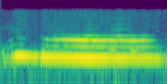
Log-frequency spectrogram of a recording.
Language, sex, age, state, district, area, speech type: Bengali, female, 45-60, West Bengal, Hooghly, rural, conversation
